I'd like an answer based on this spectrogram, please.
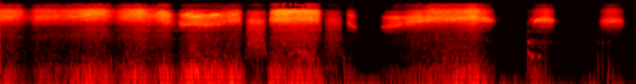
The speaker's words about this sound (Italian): Allora, se io respiro e faccio questo suono,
